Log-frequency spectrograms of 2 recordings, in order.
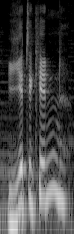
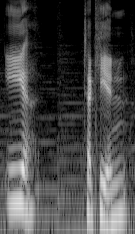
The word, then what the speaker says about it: Yttakin: Yttakin. To me, they're attacking. They're attacking. Pronounced roughly as Yttakin. Yttakin. Yttakin. Yttakin. There it is. Pronounced roughly as attacking. No.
